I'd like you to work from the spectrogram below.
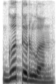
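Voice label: "гӧтырлӧн", Komi, female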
